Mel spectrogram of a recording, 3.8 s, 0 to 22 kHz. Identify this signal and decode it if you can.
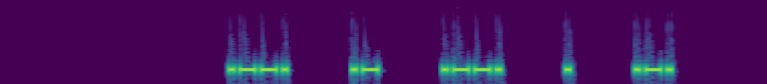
Morse code, heard as a keyed tone, about 48 wpm, spaced as for 21 wpm, 690 Hz. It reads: PAPER
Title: 4x Character Spacing - Top 500 Words - 45wpm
